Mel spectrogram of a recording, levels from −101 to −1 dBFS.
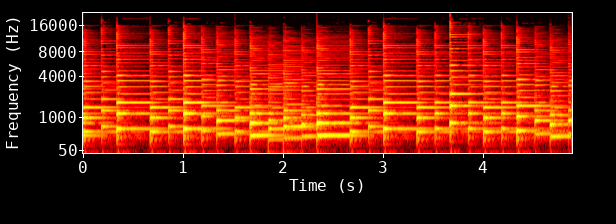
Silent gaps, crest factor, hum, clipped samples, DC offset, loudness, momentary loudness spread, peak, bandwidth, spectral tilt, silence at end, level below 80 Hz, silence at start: none; 18 dB; none; under 0.1%; under 0.1%; -23 LUFS; 5 LU; -6 dBFS; over 20 kHz; 0.5 dB/octave; 0 s; -68 dBFS; 0 s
